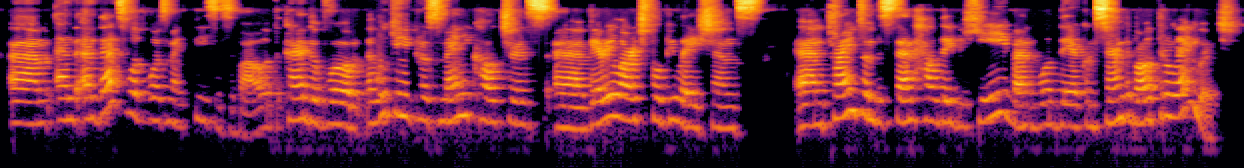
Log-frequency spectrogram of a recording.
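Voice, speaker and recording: A woman's voice: a little high, reverberant, poor audio. A woman whose first language is Ukrainian, a scientist answering interview questions in a thoughtful way, with many fillers and restarts, often ending points with "right?". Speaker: guest scientist.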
